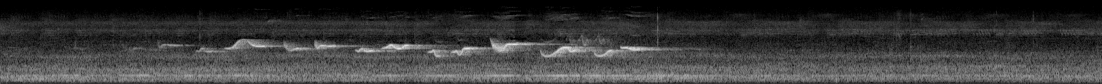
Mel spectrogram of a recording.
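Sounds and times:
Rufous-bellied thrush singing brief fluted whistles in Cantareira, São Paulo state, Brazil: 1.2 - 8.0.

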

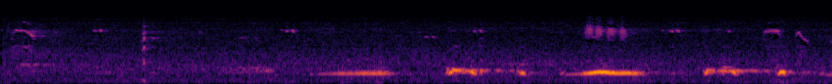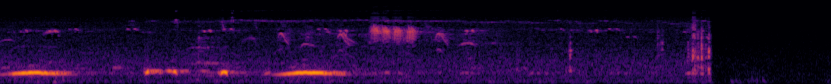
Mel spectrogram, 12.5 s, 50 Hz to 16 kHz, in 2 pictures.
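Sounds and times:
birds chirping in Uruguay: 0.0 - 11.6
Picazuro pigeon cooing in Uruguay: 1.8 - 10.6.

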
